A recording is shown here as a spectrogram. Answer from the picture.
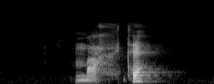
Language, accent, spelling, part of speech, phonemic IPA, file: German, Austria, machte, verb, /ˈmaxtə/, De-at-machte.ogg
- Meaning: inflection of machen: 1. first/third-person singular preterite 2. first/third-person singular subjunctive II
